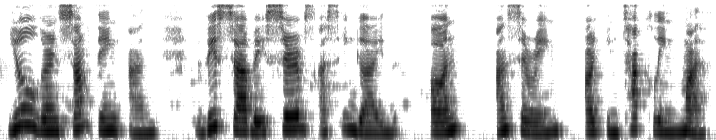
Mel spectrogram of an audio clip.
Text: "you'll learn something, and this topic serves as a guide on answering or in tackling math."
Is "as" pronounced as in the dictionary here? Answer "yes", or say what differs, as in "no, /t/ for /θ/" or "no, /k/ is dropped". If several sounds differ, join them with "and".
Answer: no, /s/ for /z/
